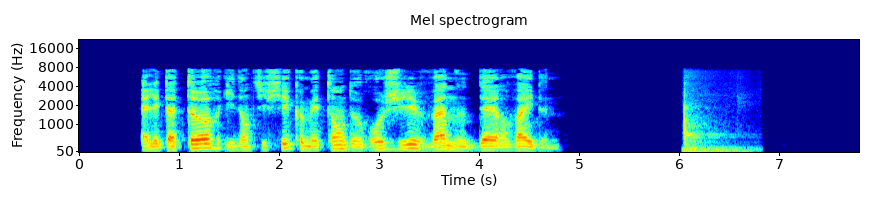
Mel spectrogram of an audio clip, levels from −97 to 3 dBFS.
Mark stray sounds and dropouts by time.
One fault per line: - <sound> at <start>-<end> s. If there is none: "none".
- thud at 6.0-6.8 s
